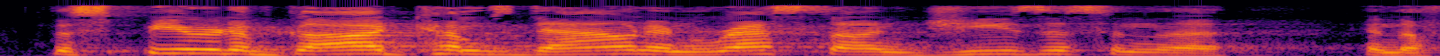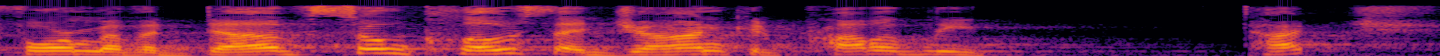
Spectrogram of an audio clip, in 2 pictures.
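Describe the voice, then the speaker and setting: A man with a voice weakened by a cold, preaching a sermon in an earnest, deliberate way with rhetorical questions. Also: sits high, a bit bright. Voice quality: weak voice from a cold. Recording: dull recording in reverberant hall.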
